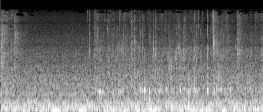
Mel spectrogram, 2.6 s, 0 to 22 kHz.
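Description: A drink is poured from a large bottle of about 20 to 25 ounces into a glass, a steady gush and gurgle lasting a few seconds, its pitch creeping upward as the glass fills. No one speaks.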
